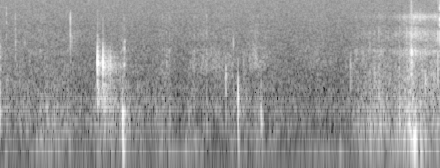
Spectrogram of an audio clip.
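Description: Dice clatter onto a table.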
